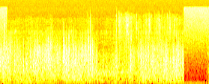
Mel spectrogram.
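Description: Near silence: a faint steady hiss that cuts off abruptly near the end.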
